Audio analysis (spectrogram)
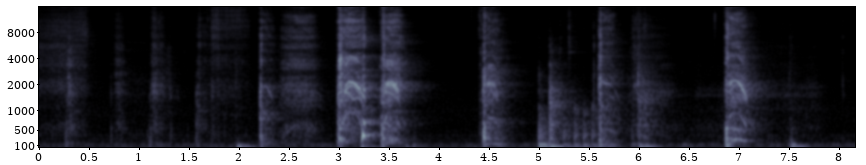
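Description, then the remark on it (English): A person coughs after taking a hit, repeatedly in a series of harsh, irregular bursts, fairly loud, with some throat clearing and rough breaths between them, and no talking. “Pause for a hit. We don't gotta pause. Cough.”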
